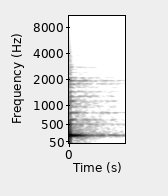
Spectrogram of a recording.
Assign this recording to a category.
Music > Solo percussion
